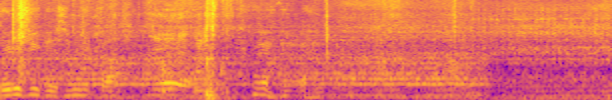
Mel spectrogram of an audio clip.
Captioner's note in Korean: 웃음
